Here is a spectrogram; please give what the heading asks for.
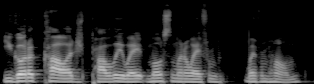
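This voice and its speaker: Talking at a racing pace, this Los Angeles podcast co-host in his twenties has a medium-pitched, level, darkish voice. His speech is casual and rambling, full of false starts.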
